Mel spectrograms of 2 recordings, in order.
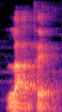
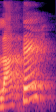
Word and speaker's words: latte: So it's not latte, but Latte. That would be like what kind of? Is that as in is father. That, father. Okay. right? As in Latte. father. And not te, but te. Take. Oh, really? Right. There are never words that end with Latte. a in English. So it's probably going to be a long A sound.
